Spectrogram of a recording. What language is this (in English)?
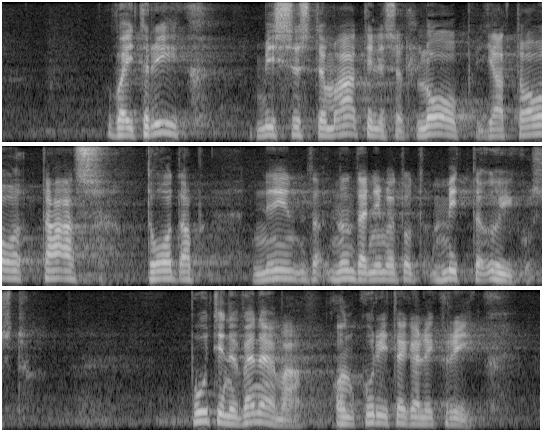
Estonian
